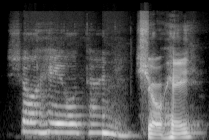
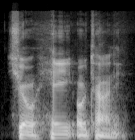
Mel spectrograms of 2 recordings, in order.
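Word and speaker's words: Shohei Ohtani: Shohei Otani. Shohei Otani. One more time. Shohei Otani.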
